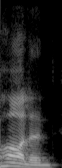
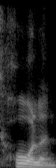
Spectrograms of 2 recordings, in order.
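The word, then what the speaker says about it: Haaland: salah so kane or harland is so difficult sorry it's horland i keep saying harland um i do so and i know it's hawlem because i listen to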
